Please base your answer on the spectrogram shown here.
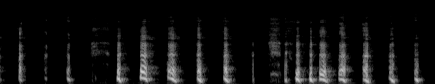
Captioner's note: ketawa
